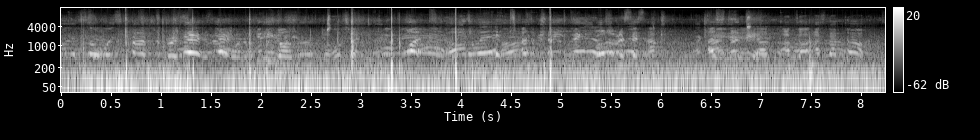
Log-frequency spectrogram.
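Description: Several men talk and call out loudly outdoors.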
